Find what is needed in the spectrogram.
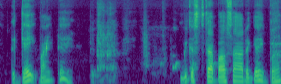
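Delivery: soft, hushed whisper under the breath. Retelling what he whispered to a man who threatened him, retelling a whisper. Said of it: "You know what I whispered to him?".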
